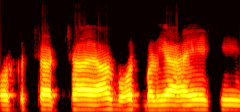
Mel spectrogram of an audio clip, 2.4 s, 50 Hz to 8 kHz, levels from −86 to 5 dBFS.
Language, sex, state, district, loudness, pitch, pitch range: Hindi, male, Uttar Pradesh, Jyotiba Phule Nagar, -15 LUFS, 130 Hz, 125-130 Hz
